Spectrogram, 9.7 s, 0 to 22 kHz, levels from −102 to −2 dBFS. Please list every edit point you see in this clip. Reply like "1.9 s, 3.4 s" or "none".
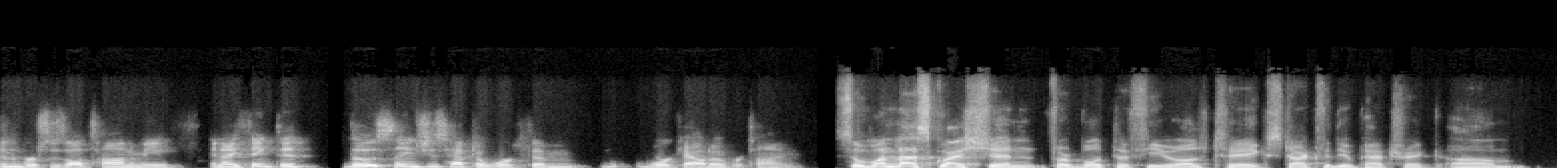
1.2 s, 2.0 s, 5.1 s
